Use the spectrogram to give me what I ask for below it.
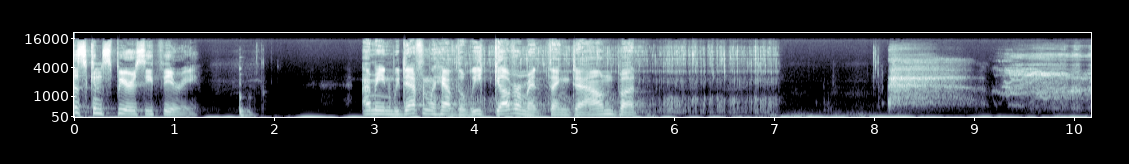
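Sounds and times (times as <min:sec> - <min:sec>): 
speech: 0:00.0 - 0:01.9, 0:02.9 - 0:05.8
long slurping sip of a drink: 0:03.4 - 0:07.3.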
